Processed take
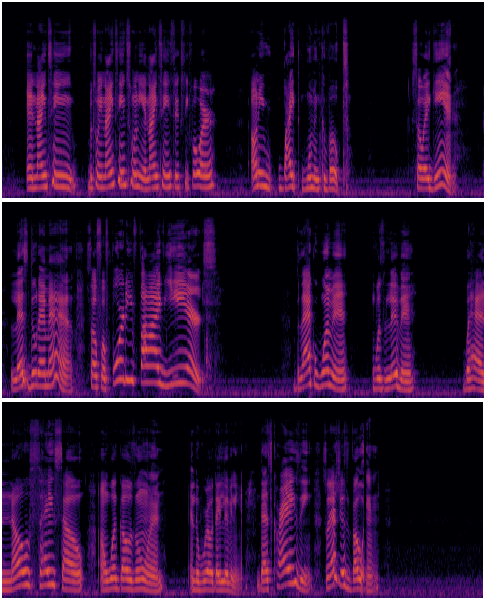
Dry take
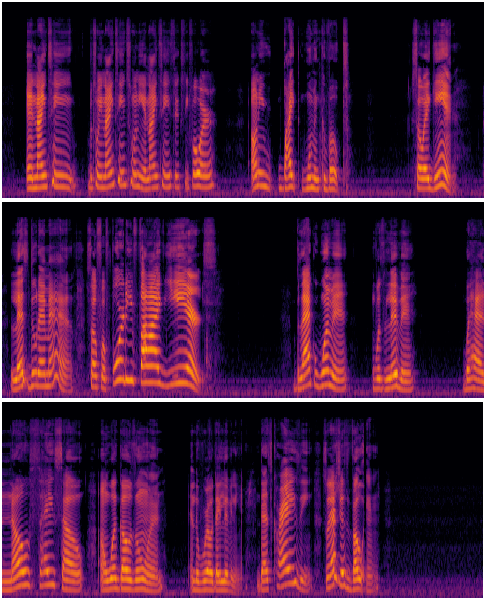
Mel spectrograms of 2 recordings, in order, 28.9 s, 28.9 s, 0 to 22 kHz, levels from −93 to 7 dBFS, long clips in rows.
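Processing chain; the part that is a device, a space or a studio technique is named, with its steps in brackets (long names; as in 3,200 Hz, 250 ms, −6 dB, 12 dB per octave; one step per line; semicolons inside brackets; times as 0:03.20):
compression on the reversed sound (reversed playback; downward compressor 6 to 1, threshold −26 dBFS, peak gain reduction 16 dB; reversed playback)
level −6 dB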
